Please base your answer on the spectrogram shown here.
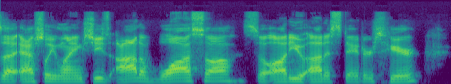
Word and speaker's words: Wausau: She's out of Wausau. So all you out-of-staters here, we're going to pronounce it correctly. Wausau, not Woosau.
